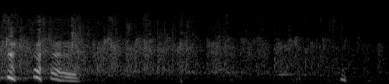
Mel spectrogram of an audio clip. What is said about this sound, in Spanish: Feítos de la iglesia. Dios os bendiga. Un aplauso para los feítos. ¡Y las feítas!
